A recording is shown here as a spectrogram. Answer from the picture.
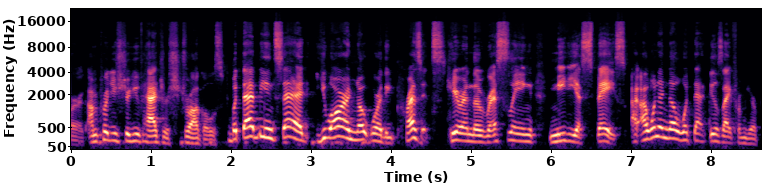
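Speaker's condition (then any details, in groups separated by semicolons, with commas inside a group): No condition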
